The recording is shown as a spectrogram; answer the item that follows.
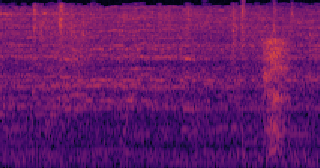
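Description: Quiet film soundtrack with faint background music; near the end a woman's short, breathy gasp.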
